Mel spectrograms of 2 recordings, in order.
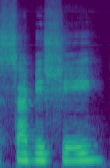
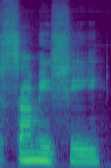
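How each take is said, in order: First: The middle consonant is a b sound. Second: The middle consonant is an m sound. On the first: This is the older, more formal form. "Sabishi is the older, more formal pronunciation" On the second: This is the common colloquial form. "the B sound shifted to M"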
